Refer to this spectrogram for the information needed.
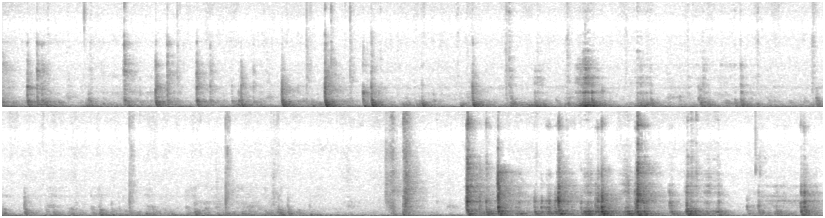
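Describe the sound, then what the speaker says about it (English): A bench vise is cranked open during a trailing-arm bushing job, producing a run of quiet metallic clicks and ratcheting taps with small knocks, close by and with no voices. "we're going to open up our vise"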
